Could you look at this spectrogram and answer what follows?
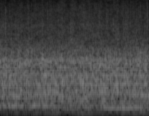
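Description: A cricket crowd at an England v West Indies Test match applauds as Jimmy Anderson walks out, a continuous distant wash of clapping filling the ground.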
